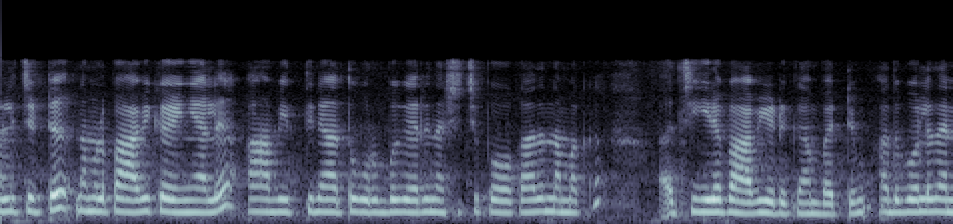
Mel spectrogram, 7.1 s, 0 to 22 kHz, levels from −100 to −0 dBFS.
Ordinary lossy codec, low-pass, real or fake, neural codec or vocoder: none; 7.2 kHz; real; none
